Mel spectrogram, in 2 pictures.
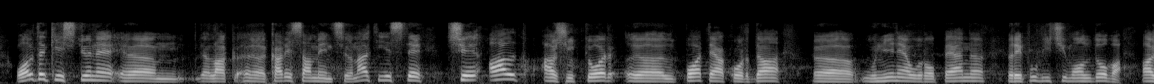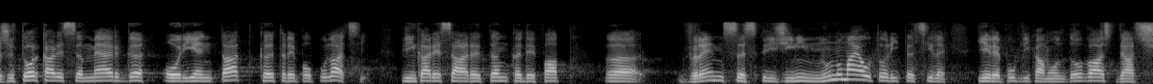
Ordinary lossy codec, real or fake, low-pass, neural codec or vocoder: none; fake; 7.2 kHz; codec, 16 kHz, 2 kbps, FunCodec, trained on Chinese and English, 25 frames a second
